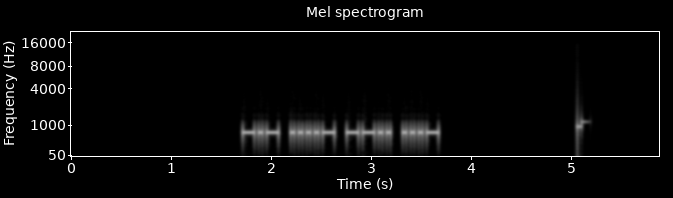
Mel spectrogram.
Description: Morse code, heard as a keyed tone, about 29 wpm, 700 Hz. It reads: K4ZV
